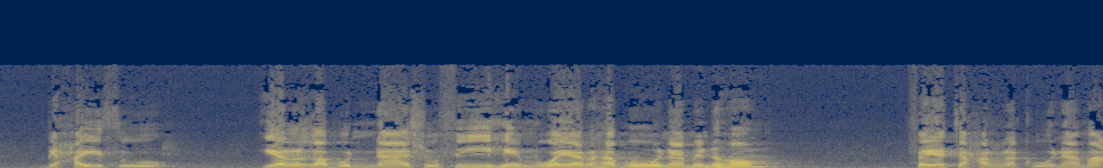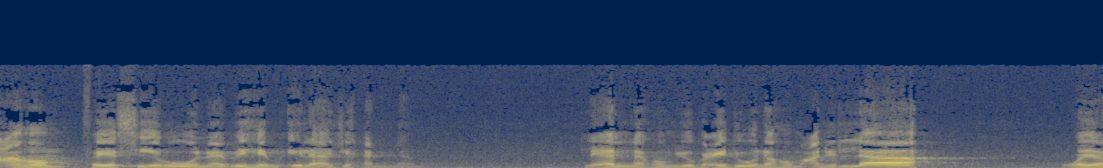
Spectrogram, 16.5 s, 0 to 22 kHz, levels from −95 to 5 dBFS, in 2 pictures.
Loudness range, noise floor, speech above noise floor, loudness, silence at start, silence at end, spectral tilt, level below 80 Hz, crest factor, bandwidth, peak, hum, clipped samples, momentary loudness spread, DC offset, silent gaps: 10 LU; -46 dBFS; 27 dB; -18 LUFS; 0.3 s; 0 s; -4 dB/octave; -54 dBFS; 18 dB; 13.5 kHz; -2 dBFS; none; under 0.1%; 14 LU; under 0.1%; none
